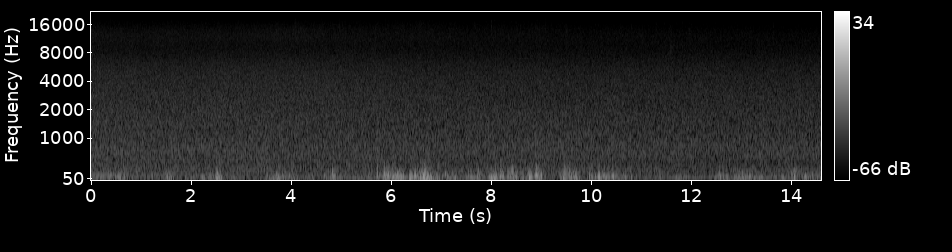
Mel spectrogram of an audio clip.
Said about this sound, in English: I just want to let the wind talk for a minute there.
